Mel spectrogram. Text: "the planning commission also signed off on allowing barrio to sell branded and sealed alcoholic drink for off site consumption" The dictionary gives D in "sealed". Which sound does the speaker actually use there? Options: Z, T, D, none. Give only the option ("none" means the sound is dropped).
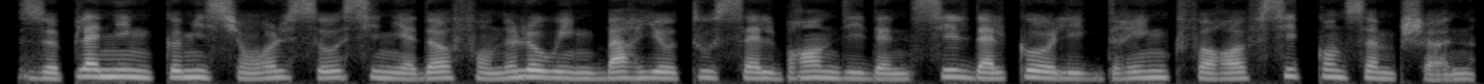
D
